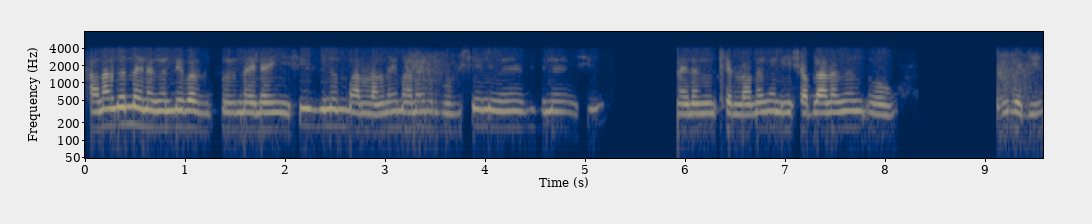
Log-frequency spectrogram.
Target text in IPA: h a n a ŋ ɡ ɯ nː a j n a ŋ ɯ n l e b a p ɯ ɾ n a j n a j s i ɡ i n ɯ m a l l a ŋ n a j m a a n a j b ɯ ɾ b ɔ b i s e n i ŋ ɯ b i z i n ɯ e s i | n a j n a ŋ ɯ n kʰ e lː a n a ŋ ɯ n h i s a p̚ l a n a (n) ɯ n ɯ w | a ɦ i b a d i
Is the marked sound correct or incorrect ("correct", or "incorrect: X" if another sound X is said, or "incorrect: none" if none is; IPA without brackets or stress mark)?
incorrect: ŋ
